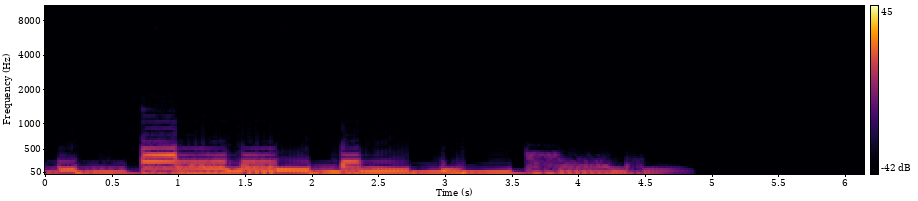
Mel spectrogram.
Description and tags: Broken Transmission Pads: C2 note, random gabbled modulated sounds using Absynth 5. Sampled into Ableton with a bit of effects, compression using PSP Compressor2 and PSP Warmer. Vocals sounds to try to make it sound like a garbled transmission or something alien. Crazy sounds is what I do.
ambient, artificial, atmosphere, cinematic, dark, drone, electronic, evolving, experimental, glitch, granular, horror, industrial, loop, pack, pads, samples, soundscape, space, synth, texture, vocal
